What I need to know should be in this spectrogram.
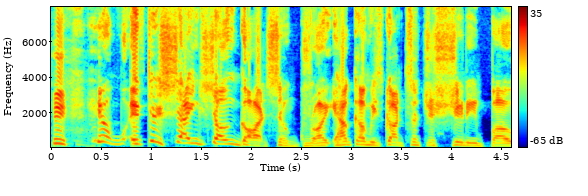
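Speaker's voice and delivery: put-on trying for an Australian accent. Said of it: "I gotta get into the Australian dude".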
